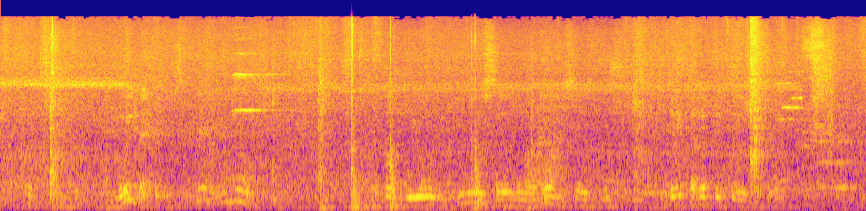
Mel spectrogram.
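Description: Plastic parts knock and click as they are handled.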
